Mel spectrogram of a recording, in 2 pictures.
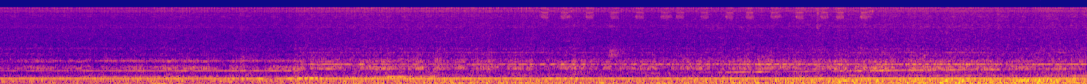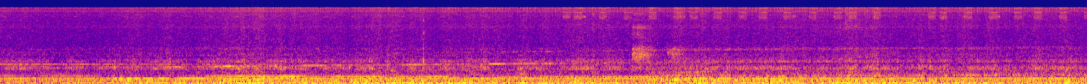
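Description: A train hums steadily and rumbles as it pulls away and speeds up.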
